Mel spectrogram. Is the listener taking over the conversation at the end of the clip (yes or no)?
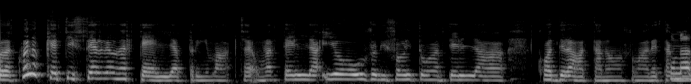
yes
